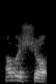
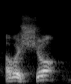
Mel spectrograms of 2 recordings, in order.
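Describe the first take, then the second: First: Said in the usual way. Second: High, loud shout at the screen; urging shout. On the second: Real, not acted. Fan yelling at a player on screen to shoot, high and loud. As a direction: yell at him to shoot.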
